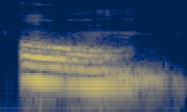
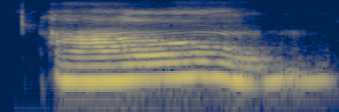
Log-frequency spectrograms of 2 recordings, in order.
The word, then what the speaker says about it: Om: And that sound was Om. And the sound Om, like Amen, or Amin, or Ah, in some cultures, is made up of the sounds, the syllables, Ah, U, and Imma. So Ah, U, Aum, Aum, Om, Om, Om, Om.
